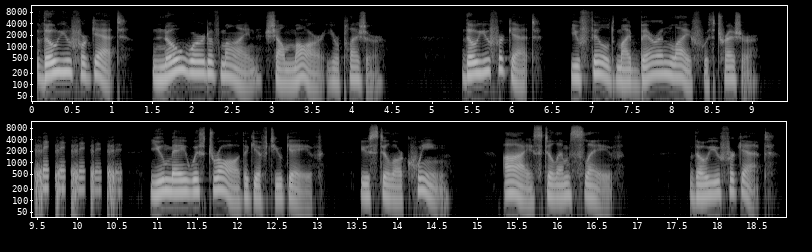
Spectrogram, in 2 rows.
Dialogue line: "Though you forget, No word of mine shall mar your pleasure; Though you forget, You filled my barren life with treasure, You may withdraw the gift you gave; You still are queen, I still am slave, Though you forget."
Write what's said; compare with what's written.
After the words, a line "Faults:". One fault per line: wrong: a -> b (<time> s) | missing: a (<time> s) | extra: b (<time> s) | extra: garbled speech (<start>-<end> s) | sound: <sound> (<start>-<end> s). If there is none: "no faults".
"Though you forget, No word of mine shall mar your pleasure; Though you forget, You filled my barren life with treasure, You may withdraw the gift you gave; You still are queen, I still am slave, Though you forget."
Faults:
sound: laugh (9.5-10.6 s)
